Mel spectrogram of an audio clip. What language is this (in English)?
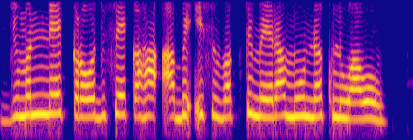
Hindi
